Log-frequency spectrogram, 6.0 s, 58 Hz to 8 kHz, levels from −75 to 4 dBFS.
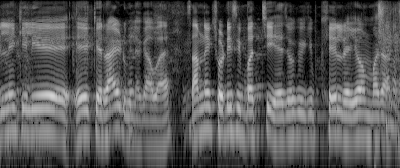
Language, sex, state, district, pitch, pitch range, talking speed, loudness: Hindi, male, Bihar, Begusarai, 155 Hz, 140-170 Hz, 220 wpm, -20 LUFS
